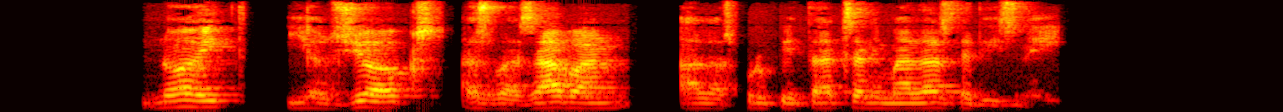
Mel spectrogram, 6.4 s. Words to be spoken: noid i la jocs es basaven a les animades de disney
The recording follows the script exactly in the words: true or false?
false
